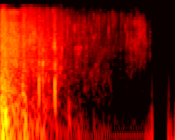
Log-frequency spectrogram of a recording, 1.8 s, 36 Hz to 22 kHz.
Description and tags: An exceptionally wet and fleshy explosion. Ideal for a video game/action film in which a powerful attack brutally reduces an enemy/enemies to a bloody, messy pulp. Works well alongside the sound of an explosion, melee hit, sniper rifle hit, heavy falling object hit, etc. Could work with horror media as well.
Made using a lot of sound from a bunch of different sources. Produced with Ableton Live 9.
